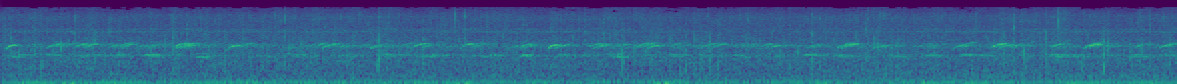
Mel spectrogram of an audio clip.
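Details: Big Island, Hawaii: coqui frogs sing through a tropical downpour, their quick two-note co-qui chirps overlapping densely and repeating several times a second across the chorus, with continuous rain noise and occasional louder drops.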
